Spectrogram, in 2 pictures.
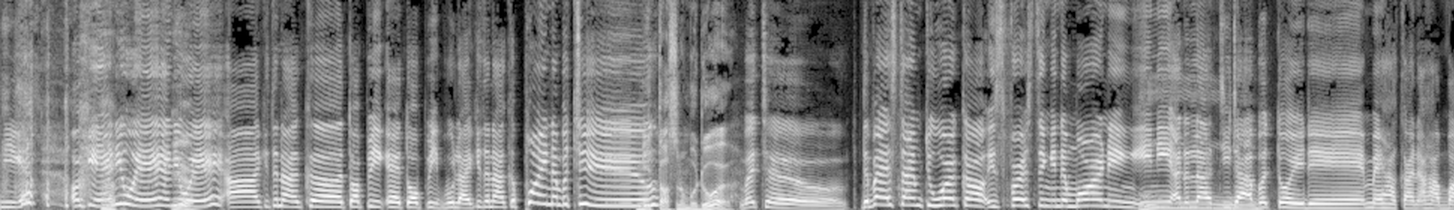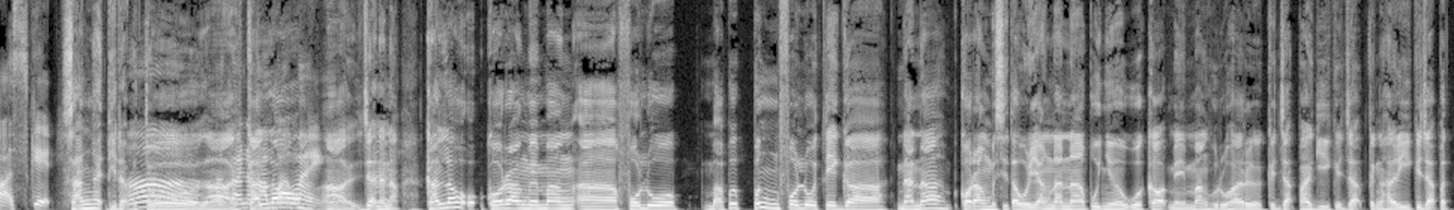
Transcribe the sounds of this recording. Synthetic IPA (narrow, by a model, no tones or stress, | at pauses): nĩkanʔokeɛniweɛniweakit̪anaʔkət̪ɔpik̚ət̪ɔpik̚pulãkit̪anaʔkəpɔ̃j̃nnãmbətʰuit̪ɔsnõmbəduəbət̪u | d̪əbɛstãjmtuwəɾkawtɪsfəst̪ɪ̃ŋɪ̃ndəmɔɹnɪ̃ŋinĩadalaht̪idaʔbət̪ʊldimãjɦakanaɦabaʔskɛt̪̚saŋat̪̚ːidaʔbət̪ʊlaankalaaajad͡ʒaʔnana̰kalawkoɾaŋmẽmãŋəfolo | apəpəŋfolot̪eɡanãnakoɾaŋməst̪iht̪aujaŋnãnapuɲə̃wəkawt̪̚memãŋɦuɾuɦaɾəkəd͡ʒaʔpaɡikəd͡ʒaʔp̚t̪əŋaɦaɾikəd͡ʒaʔpə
